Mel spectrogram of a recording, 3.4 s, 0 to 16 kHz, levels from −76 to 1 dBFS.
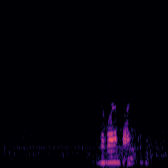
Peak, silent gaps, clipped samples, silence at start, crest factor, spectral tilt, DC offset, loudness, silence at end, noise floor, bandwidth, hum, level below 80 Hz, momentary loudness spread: -20 dBFS; none; under 0.1%; 1.95 s; 22 dB; -8 dB/octave; under 0.1%; -37 LUFS; 0.45 s; -71 dBFS; 6.8 kHz; none; -74 dBFS; 13 LU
